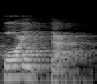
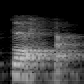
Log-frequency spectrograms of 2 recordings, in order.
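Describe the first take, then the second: First: It is said with an inland Minas regional accent. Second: It is said with a Bahian regional accent. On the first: "no interior de Minas Gerais é muito comum" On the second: "como se fala na Bahia"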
